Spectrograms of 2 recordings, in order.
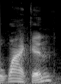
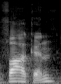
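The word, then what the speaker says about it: Wagen: bit of sense now the W stands for wagon or wagon if you're using the correct German pronunciation so Mercedes only use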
